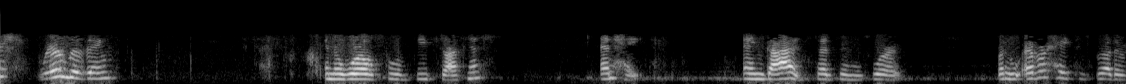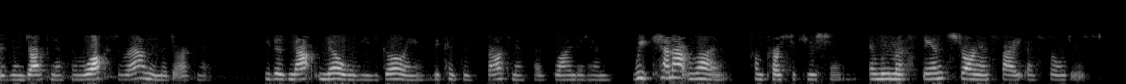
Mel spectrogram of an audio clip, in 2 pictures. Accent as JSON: {"language": "English", "country": "Germany", "accent": "German", "second_language": "English", "moved": "yes", "said": "And there, my friends, there is where I lost my German accent."}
